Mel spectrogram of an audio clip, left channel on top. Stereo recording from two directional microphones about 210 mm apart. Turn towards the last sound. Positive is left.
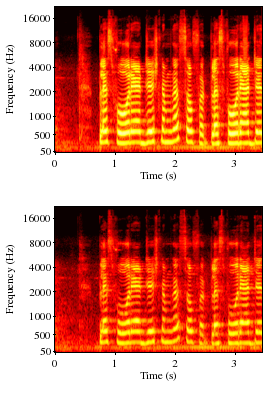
turn(degrees=40)  # may be behind; listen again after turning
